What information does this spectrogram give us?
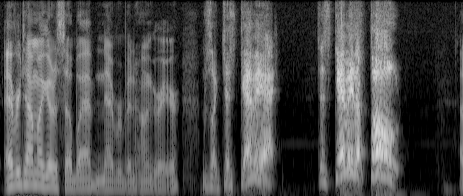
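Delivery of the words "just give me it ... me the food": higher and louder, building to a yell; hungry shout. Retold or imitated. Starving customer yelling at the Subway worker for food. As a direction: demand the food like you're starving.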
